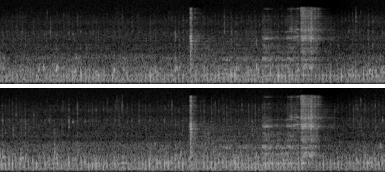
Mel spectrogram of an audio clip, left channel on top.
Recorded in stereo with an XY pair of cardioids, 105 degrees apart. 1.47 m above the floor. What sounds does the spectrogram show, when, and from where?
1.9 s a dropped coin: 15° right, 2.5 m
